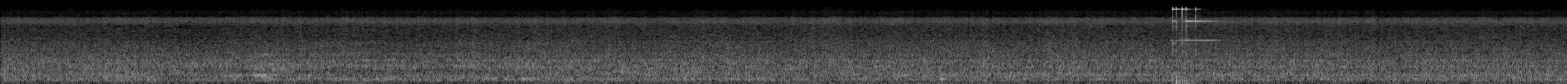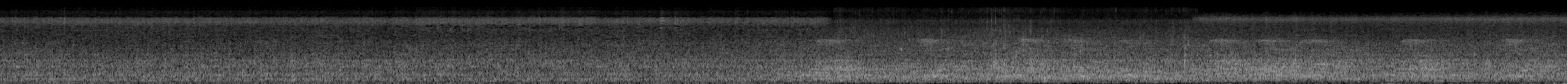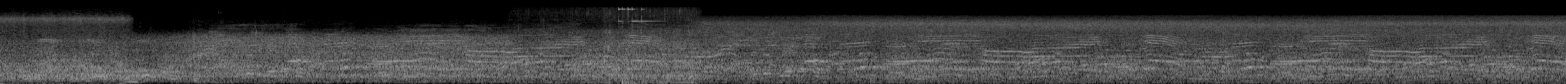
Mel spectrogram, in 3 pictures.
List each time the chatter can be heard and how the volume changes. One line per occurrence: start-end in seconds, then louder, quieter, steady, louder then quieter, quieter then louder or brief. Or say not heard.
23.3-46.9 steady.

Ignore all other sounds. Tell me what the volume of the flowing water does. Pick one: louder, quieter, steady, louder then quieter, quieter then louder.
steady.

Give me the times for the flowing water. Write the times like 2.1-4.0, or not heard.
0.0-46.9.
